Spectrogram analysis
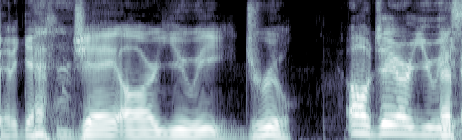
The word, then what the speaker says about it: Jrue: His name is Drew Holiday. So stop calling him Drew, because it's not Drew. No, there's no D in front. It's just a J. Well, so if it's spelled DREU, you say it like the D is a J.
